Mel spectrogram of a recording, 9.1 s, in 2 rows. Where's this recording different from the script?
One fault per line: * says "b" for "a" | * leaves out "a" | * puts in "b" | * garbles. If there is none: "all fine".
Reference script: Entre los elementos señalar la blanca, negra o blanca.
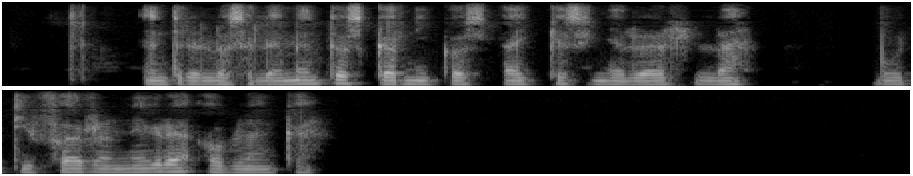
* puts in "cárnicos hay que"
* says "butifarra" for "blanca"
